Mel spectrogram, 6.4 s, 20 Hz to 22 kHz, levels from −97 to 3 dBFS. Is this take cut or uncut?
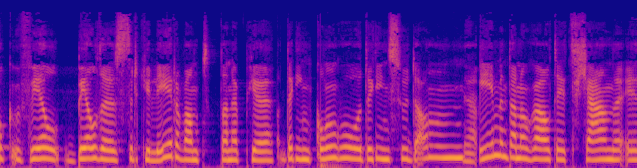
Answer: cut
